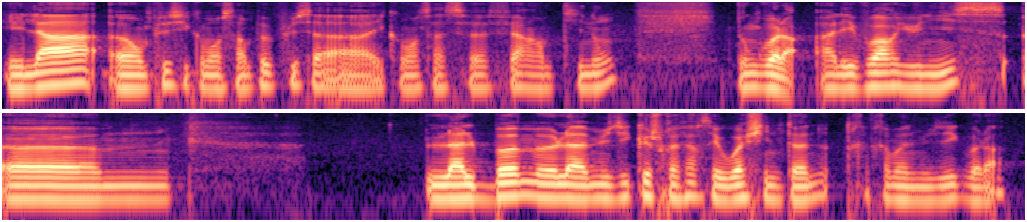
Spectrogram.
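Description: Male podcast co-host, low mellow voice, dry close sound, hesitant rambling delivery. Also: little pitch movement, a little fast, dry recording. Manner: rambling, hesitant, full of restarts. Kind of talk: casual chat.

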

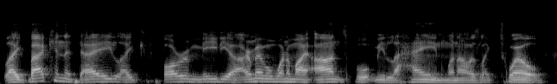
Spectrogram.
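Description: A man telling stories in an animated, sweary casual chat. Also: lowish voice, fairly quick, dull audio.

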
